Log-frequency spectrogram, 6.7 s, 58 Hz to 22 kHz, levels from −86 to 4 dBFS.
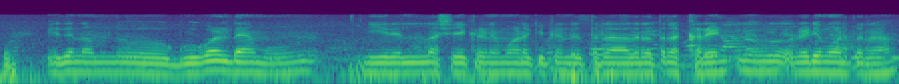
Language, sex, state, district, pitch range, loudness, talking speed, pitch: Kannada, male, Karnataka, Raichur, 130-140 Hz, -19 LUFS, 115 wpm, 135 Hz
